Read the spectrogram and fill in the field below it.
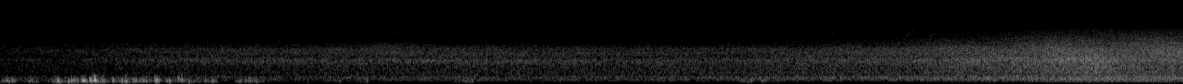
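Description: Wind blows outdoors and rustles tree leaves.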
